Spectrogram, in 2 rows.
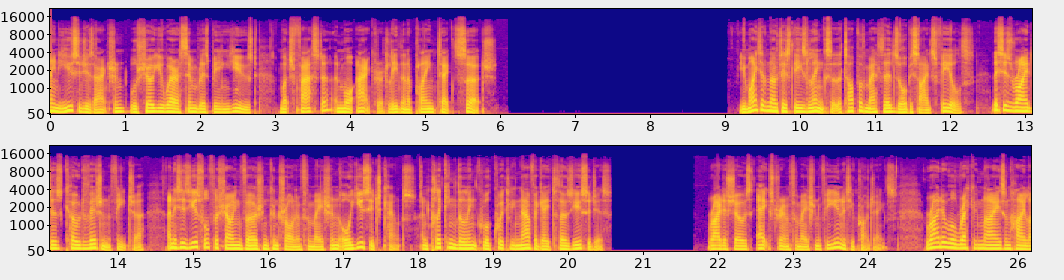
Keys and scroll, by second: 1.6 ctrl+shift+n.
